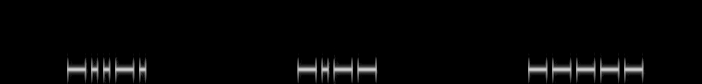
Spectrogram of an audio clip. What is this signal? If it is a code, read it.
Morse code, heard as a keyed tone, about 20 wpm, spaced as for 5 wpm, 700 Hz. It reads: /Y0
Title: 255 Lesson 41e - Period - Three Characters 20wpm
